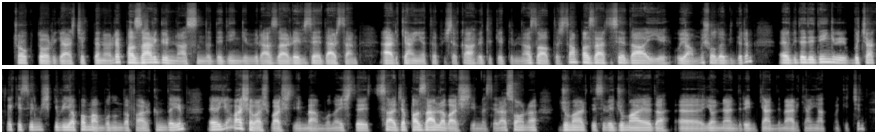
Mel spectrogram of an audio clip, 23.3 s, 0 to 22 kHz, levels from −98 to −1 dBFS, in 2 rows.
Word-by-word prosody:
Çok 110 Hz, -1 st, -1 dB
doğru, 100 Hz, -1 st, +2 dB
gerçekten 105 Hz, +2 st, -2 dB
öyle. 100 Hz, +8 st, +2 dB
Pazar 125 Hz, -1 st, +7 dB
gününü 115 Hz, -8 st, +2 dB
aslında 90 Hz, 0 st, -4 dB
dediğin 100 Hz, 0 st, -5 dB
gibi 95 Hz, 0 st, -9 dB
biraz 95 Hz, 0 st, -3 dB
daha 95 Hz, -1 st, +3 dB
revize 100 Hz, +1 st, +1 dB
edersem, 95 Hz, 0 st, 0 dB, 0.3 s
erken 100 Hz, +1 st, +4 dB
yatıp, 95 Hz, -2 st, -7 dB
işte, -, -, -7 dB
kahve 100 Hz, 0 st, -2 dB
tüketimini 95 Hz, -1 st, -12 dB
azaltırsam, 105 Hz, +5 st, 0 dB
pazartesiye 115 Hz, -2 st, +3 dB
daha 110 Hz, -2 st, +5 dB
iyi 95 Hz, -1 st, -5 dB
uyanmış 105 Hz, +4 st, -2 dB
olabilirim. 105 Hz, -, -1 dB, 0.4 s
Eee, 115 Hz, -1 st, +4 dB
bir 120 Hz, -, -4 dB
de 135 Hz, -1 st, +8 dB
dediğin 145 Hz, +3 st, +4 dB
gibi 120 Hz, -5 st, 0 dB
bıçakla 120 Hz, +1 st, 0 dB
kesilmiş 120 Hz, 0 st, -5 dB
gibi 115 Hz, -1 st, -4 dB
yapamam, 110 Hz, -4 st, 0 dB
bunun 100 Hz, 0 st, -8 dB
da 95 Hz, -, -4 dB
farkındayım. 110 Hz, -, -2 dB, 0.3 s
Eee, 125 Hz, -, +4 dB
yavaş 160 Hz, +6 st, +3 dB
yavaş 90 Hz, -1 st, +2 dB
başlayayım 85 Hz, 0 st, -2 dB
ben 80 Hz, 0 st, -3 dB
buna. 85 Hz, +3 st, -11 dB
İşte, 100 Hz, 0 st, -2 dB
sadece 115 Hz, +4 st, +2 dB
pazarla 110 Hz, -2 st, +5 dB
başlayayım, 85 Hz, +1 st, -1 dB
mesela, 85 Hz, +6 st, -7 dB
sonra 105 Hz, -1 st, -2 dB, 0.3 s
cumartesi 110 Hz, -2 st, -2 dB
ve 105 Hz, -1 st, -1 dB
cumaya 105 Hz, -2 st, +1 dB
da, 85 Hz, -1 st, -2 dB
eee, 85 Hz, -1 st, -2 dB
yönlendireyim 90 Hz, -2 st, -6 dB
kendimi 85 Hz, -1 st, -6 dB
erken 85 Hz, +1 st, -6 dB
yatmak 85 Hz, -3 st, -15 dB
için. 150 Hz, 0 st, -16 dB
100 Hz, 150 wpm, -23 LUFS, 95-115 Hz, 0.4 s, de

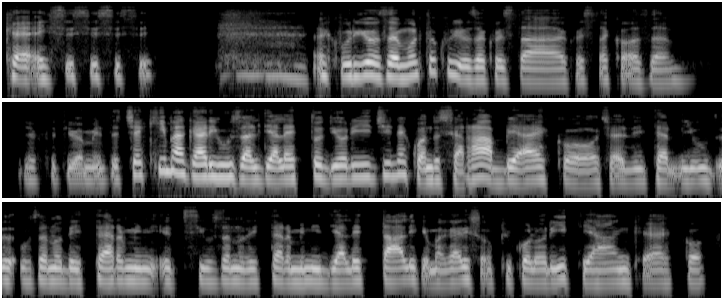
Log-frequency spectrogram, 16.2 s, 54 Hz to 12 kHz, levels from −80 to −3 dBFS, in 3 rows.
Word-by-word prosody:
Okay, 155 Hz, +1 st, +2 dB
sì, 150 Hz, -, -7 dB
sì, 180 Hz, 0 st, -7 dB
sì, 175 Hz, -, -9 dB
sì. 175 Hz, -, -11 dB, 1.2 s
È 195 Hz, -, -2 dB
curiosa, 185 Hz, +1 st, +3 dB
è -, -, +11 dB
molto 195 Hz, +7 st, 0 dB
curiosa 165 Hz, -9 st, 0 dB
questa 140 Hz, -2 st, -2 dB
questa 145 Hz, +2 st, -9 dB
cosa 135 Hz, -2 st, -6 dB, 0.5 s
effettivamente. 150 Hz, 0 st, -7 dB
C'è 200 Hz, +7 st, -1 dB
chi 255 Hz, -, -2 dB
magari 195 Hz, -7 st, +7 dB
usa 175 Hz, -2 st, +4 dB
il 150 Hz, -, +2 dB
dialetto 160 Hz, +3 st, +2 dB
di 160 Hz, +1 st, -1 dB
origine 180 Hz, +4 st, -1 dB
quando 150 Hz, -4 st, +1 dB
si -, -, -5 dB
arrabbia, 155 Hz, -2 st, +4 dB
ecco, 135 Hz, -4 st, -2 dB
cioè -, -, -3 dB
dei 140 Hz, +1 st, -6 dB
term 135 Hz, 0 st, -2 dB
us 145 Hz, +1 st, -2 dB
usano 145 Hz, 0 st, -1 dB
dei 140 Hz, -2 st, -2 dB
termini 145 Hz, 0 st, 0 dB
si -, -, -9 dB
usano 145 Hz, 0 st, -2 dB
dei 140 Hz, 0 st, -4 dB
termini 140 Hz, -1 st, 0 dB
dialettali 145 Hz, +2 st, +1 dB
che -, -, -5 dB
magari 140 Hz, +3 st, -2 dB
sono 135 Hz, -, -9 dB
più 145 Hz, +3 st, -12 dB
coloriti 140 Hz, +1 st, -2 dB
anche, 135 Hz, 0 st, -4 dB
ecco. 130 Hz, 0 st, -5 dB
145 Hz, 165 wpm, -28 LUFS, 140-165 Hz, 1.2 s, è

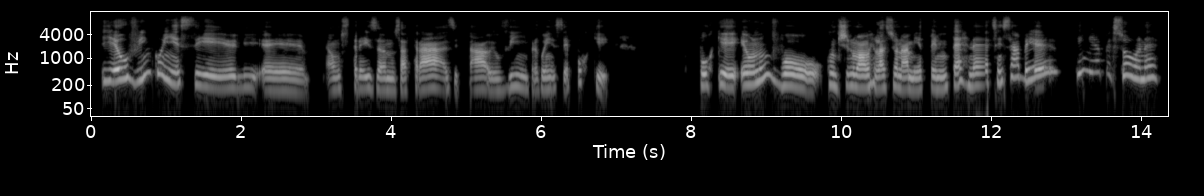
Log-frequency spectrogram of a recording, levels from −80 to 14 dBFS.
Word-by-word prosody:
E 260 Hz, 0 st, -4 dB
eu 280 Hz, +4 st, +9 dB
vim 315 Hz, -, -4 dB
conhecer 240 Hz, -, -2 dB
ele, 175 Hz, -1 st, -2 dB
eh, 150 Hz, -3 st, -3 dB, 0.3 s
há 150 Hz, -, -6 dB
uns 165 Hz, +2 st, -9 dB
3 170 Hz, -1 st, -5 dB
anos 150 Hz, -2 st, -4 dB
atrás 160 Hz, +2 st, +3 dB
e -, -, -14 dB
tal, 160 Hz, -1 st, +2 dB
eu 145 Hz, 0 st, -9 dB
vim 170 Hz, +1 st, -8 dB
pra 150 Hz, -3 st, -9 dB
conhecer 160 Hz, +2 st, -7 dB
por 245 Hz, -, -10 dB
quê? 340 Hz, 0 st, -7 dB, 1.2 s
Porque 195 Hz, -2 st, +2 dB
e -, -, -1 dB
eu 215 Hz, +1 st, +4 dB
não 305 Hz, +10 st, 0 dB
vou 185 Hz, -7 st, +2 dB
continuar 195 Hz, -3 st, +5 dB
um -, -, +5 dB
relacionamento 165 Hz, -3 st, +2 dB
pela 165 Hz, -1 st, -1 dB
internet 200 Hz, +2 st, 0 dB
sem 230 Hz, -, -3 dB
saber 325 Hz, -, +2 dB, 0.4 s
quem 445 Hz, +2 st, -6 dB
é 440 Hz, -, -9 dB
a -, -, -16 dB
pessoa, 360 Hz, -5 st, -1 dB
né? 315 Hz, +2 st, -2 dB
185 Hz, 150 wpm, -26 LUFS, 160-260 Hz, 1.2 s, eu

